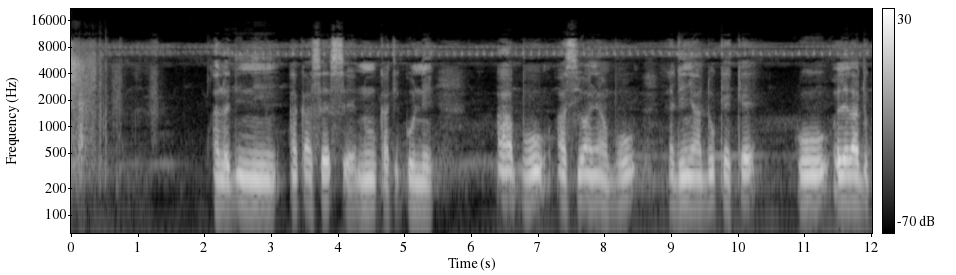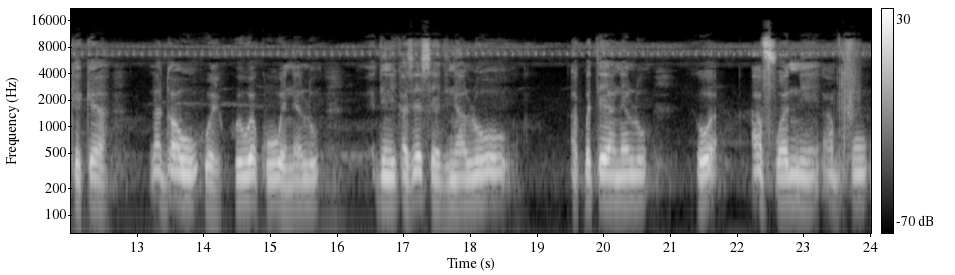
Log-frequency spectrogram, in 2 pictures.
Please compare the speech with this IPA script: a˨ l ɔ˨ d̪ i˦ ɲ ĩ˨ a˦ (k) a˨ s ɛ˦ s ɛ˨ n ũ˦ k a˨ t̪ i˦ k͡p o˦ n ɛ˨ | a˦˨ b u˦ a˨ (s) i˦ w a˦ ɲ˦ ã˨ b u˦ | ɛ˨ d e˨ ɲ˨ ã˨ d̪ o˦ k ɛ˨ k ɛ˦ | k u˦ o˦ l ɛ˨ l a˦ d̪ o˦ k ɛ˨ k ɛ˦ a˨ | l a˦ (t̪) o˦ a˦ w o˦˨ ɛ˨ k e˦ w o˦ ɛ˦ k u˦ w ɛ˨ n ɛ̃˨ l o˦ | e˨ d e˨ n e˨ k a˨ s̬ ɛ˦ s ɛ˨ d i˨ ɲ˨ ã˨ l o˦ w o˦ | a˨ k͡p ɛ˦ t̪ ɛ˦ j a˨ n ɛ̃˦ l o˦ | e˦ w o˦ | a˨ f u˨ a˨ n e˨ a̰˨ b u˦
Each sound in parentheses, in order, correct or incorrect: correct, correct, incorrect: d̪

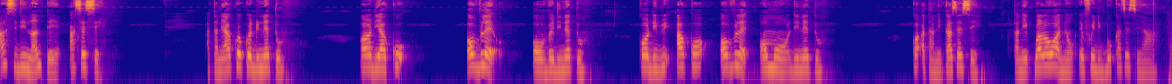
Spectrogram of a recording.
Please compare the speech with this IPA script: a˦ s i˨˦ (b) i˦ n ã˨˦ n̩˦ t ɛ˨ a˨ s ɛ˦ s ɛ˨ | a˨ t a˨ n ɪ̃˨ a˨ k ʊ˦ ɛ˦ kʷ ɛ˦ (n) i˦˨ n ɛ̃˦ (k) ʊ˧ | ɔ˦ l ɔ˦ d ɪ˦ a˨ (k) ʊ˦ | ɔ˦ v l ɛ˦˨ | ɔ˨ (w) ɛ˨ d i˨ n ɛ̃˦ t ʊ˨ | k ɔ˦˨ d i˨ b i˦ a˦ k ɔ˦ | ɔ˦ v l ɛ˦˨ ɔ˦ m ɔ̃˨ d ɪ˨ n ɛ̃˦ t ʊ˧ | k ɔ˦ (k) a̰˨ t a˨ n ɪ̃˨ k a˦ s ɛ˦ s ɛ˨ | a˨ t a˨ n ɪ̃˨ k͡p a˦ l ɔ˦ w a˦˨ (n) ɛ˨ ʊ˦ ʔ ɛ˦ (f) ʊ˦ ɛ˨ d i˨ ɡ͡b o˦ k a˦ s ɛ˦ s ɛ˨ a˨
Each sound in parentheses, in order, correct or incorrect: incorrect: d, incorrect: d, incorrect: t, correct, incorrect: v, incorrect: ʔ, correct, correct

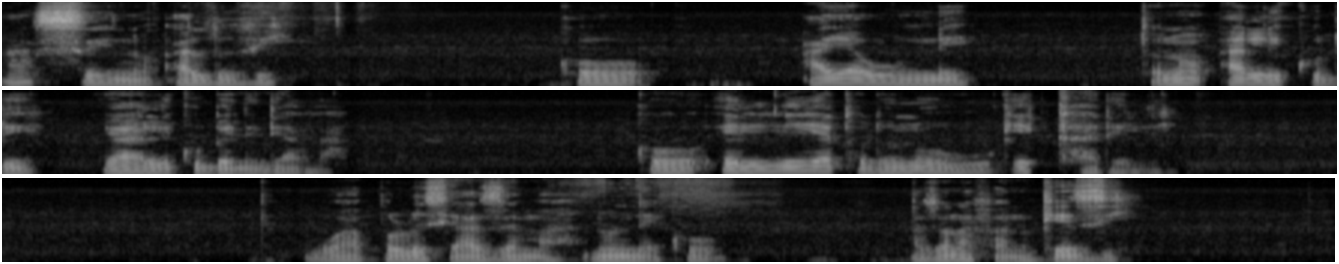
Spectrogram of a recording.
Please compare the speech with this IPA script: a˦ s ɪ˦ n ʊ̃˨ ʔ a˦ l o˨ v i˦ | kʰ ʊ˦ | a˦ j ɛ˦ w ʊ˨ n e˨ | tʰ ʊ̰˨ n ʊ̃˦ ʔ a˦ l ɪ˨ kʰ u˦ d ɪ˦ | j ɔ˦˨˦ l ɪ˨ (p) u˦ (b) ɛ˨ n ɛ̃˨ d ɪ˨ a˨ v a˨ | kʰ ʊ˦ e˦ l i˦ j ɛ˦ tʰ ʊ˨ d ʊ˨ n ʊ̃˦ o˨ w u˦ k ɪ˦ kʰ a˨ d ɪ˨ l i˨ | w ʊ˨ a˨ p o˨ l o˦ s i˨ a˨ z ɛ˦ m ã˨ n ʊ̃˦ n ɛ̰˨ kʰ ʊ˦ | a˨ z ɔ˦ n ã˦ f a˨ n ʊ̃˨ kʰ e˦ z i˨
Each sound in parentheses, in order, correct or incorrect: incorrect: k, correct

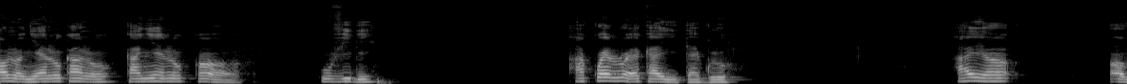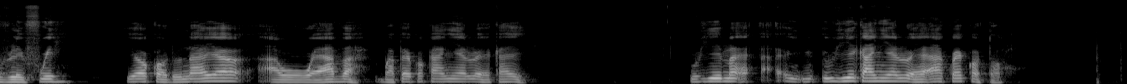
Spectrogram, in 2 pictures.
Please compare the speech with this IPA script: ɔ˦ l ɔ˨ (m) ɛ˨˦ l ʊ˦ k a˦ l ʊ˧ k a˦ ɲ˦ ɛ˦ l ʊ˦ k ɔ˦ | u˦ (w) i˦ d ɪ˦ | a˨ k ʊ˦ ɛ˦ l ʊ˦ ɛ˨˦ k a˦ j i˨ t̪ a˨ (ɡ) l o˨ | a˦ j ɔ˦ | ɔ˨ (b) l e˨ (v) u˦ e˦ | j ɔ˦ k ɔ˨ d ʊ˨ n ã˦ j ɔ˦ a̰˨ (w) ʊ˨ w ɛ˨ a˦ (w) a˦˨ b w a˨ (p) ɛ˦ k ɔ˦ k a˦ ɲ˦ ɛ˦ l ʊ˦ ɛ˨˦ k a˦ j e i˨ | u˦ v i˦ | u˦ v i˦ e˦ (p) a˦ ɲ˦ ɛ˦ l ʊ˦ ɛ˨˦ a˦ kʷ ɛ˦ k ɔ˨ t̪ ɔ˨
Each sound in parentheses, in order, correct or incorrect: incorrect: ɲ, incorrect: v, correct, incorrect: v, incorrect: f, correct, incorrect: v, correct, incorrect: k

